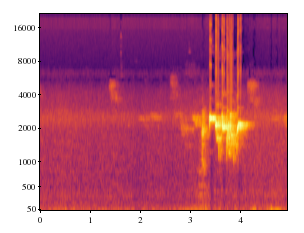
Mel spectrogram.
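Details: Song of an authentic Diyala bulbul meant to teach young birds: a faint high note, then a bright, warbled whistled burst lasting about a second, with a softer trailing note.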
